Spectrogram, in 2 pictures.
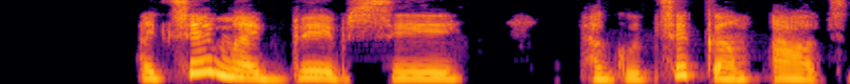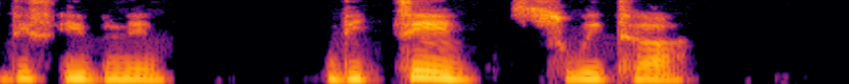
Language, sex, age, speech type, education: Nigerian Pidgin, female, 15-29, spontaneous, tertiary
